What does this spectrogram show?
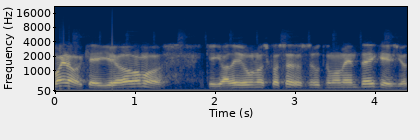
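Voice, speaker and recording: At a moderate speed, a man speaks with an English accent. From United States. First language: English (speaking Spanish). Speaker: retired basketball player. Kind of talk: interview. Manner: halting.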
